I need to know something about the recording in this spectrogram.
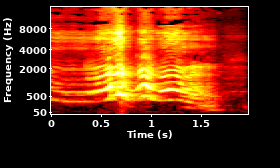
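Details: Alaskan Malamute at home, guarding its 'baby' as its owner teases it, lets out one drawn-out, wavering howl-like vocalisation of about one and a half seconds that rises and falls twice before breaking off into silence.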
